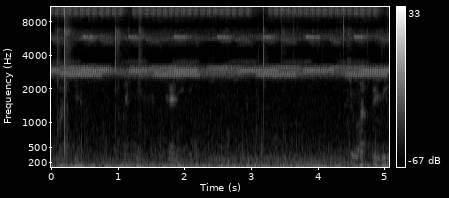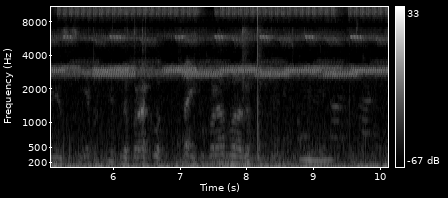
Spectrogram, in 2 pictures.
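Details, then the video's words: Cricket beside a crackling campfire on 27 July 2024: an unbroken, steady, high-pitched ringing trill fills the whole recording, while burning wood snaps and pops now and then and soft low murmurs sit underneath. "Костер,треск дров,звуки сверчка"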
